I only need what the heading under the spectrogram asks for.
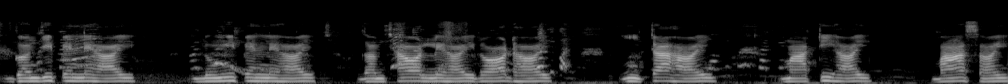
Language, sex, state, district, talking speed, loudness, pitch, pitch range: Bajjika, male, Bihar, Vaishali, 100 wpm, -26 LUFS, 150 Hz, 140-160 Hz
